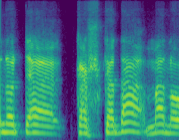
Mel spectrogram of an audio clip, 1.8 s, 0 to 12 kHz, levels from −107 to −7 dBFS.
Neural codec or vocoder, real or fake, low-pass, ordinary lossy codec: none; real; 10.8 kHz; Opus, 16 kbps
